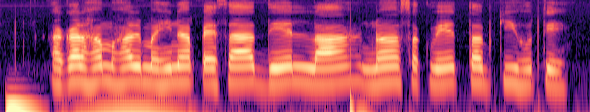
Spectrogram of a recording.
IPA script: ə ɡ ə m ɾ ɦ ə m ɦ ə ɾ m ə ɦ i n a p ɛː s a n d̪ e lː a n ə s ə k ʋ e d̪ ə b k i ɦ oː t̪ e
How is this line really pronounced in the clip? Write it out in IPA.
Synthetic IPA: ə ɡ ə ɾ ɦ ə m ɦ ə ɾ m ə ɦ i n a p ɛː s a d̪ e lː a n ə s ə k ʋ e t̪ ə b k i ɦ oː t̪ e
